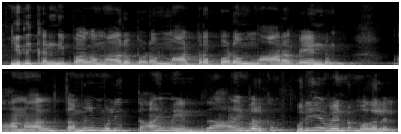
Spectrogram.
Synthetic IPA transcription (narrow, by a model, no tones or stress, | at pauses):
ɪðɯkɐɳɖɪpːaːɣɐmaːɾɯp̬ɐɽɯmːaːʈrɐpːɐɽɯmːaːɾɐʋeːɳɖɯm | aːnaːlt̪ɐmɪɭmʊlit̪aːjmɐɛnbɐðɯɐnɐɪʋɐɾɯkːɯmpʊɾɪjɐʋeːɳɖɯmːʊðɐlɪl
